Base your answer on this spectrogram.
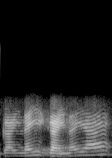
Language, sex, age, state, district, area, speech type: Bodo, female, 60+, Assam, Chirang, rural, conversation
